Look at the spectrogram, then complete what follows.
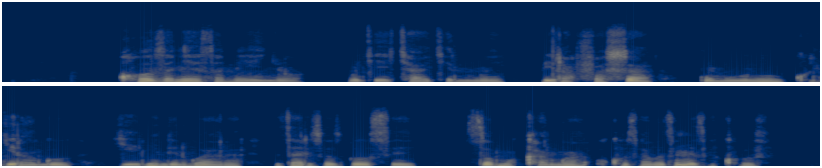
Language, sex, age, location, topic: Kinyarwanda, male, 18-24, Kigali, health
